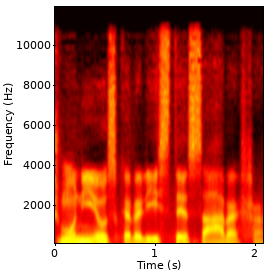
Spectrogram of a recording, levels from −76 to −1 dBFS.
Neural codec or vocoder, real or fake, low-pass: codec, 24 kHz, 0.9 kbps, WavTokenizer, large speech release; fake; 10.8 kHz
